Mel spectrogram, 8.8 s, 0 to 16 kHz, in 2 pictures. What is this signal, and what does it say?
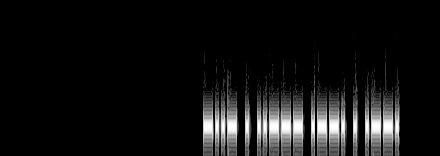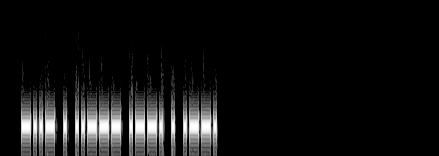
Morse code, heard as a keyed tone, about 40 wpm, 700 Hz. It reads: XE2PEP XE2PEP
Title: DXCC-100 Call Signs - 6 Characters - Repeated 2x - 40wpm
